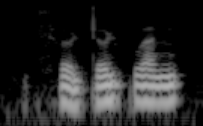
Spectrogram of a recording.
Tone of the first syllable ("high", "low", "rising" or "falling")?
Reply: low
